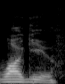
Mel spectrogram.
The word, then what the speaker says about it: Wagyu: And how pronounce it for me? Yeah, so Wagyu, Wagyu.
